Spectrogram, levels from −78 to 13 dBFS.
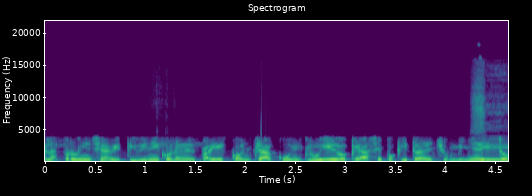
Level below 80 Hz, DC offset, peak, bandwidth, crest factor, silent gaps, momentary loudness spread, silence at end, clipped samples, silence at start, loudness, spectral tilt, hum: -46 dBFS; under 0.1%; 0 dBFS; 13 kHz; 16 dB; none; 6 LU; 0 s; under 0.1%; 0 s; -16 LUFS; -6.5 dB/octave; none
